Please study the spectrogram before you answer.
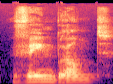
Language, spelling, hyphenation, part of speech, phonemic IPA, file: Dutch, veenbrand, veen‧brand, noun, /ˈveːn.brɑnt/, Nl-veenbrand.ogg
- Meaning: 1. peat fire 2. lingering, periodically reigniting conflict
